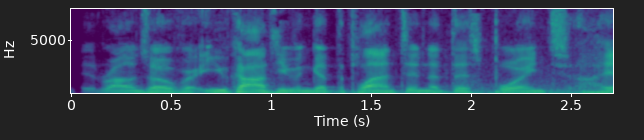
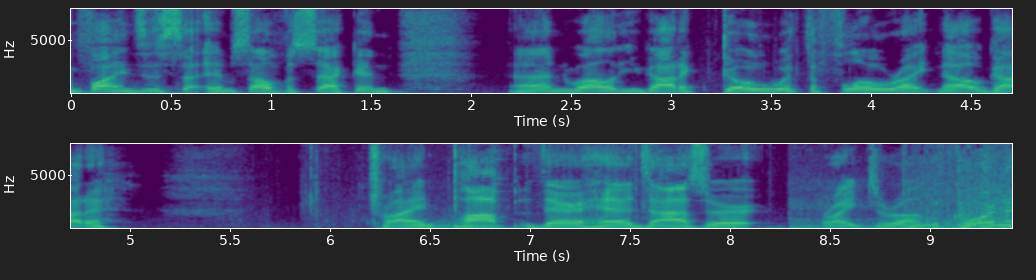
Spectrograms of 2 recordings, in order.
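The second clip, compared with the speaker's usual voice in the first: fast, rising live play-by-play; esports caster; 3 semitones higher, 3 dB louder than usual. Acted. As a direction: call the action as it happens.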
